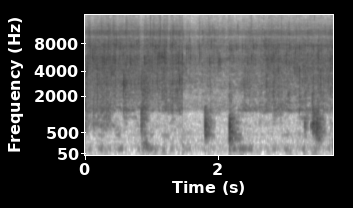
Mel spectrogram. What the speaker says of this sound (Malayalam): ഉള്ളി നല്ല ഒന്ന് മൂക്കട്ടെ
